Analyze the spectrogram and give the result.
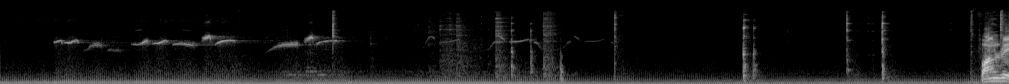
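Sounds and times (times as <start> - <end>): steady low hum: 0.0 - 10.0
birds chirping and whistling: 0.5 - 6.8.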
